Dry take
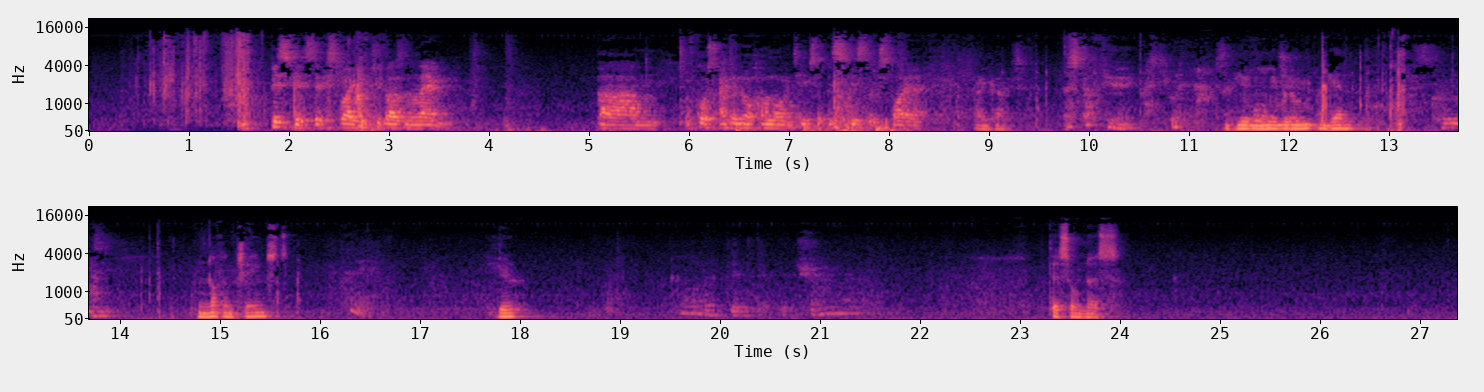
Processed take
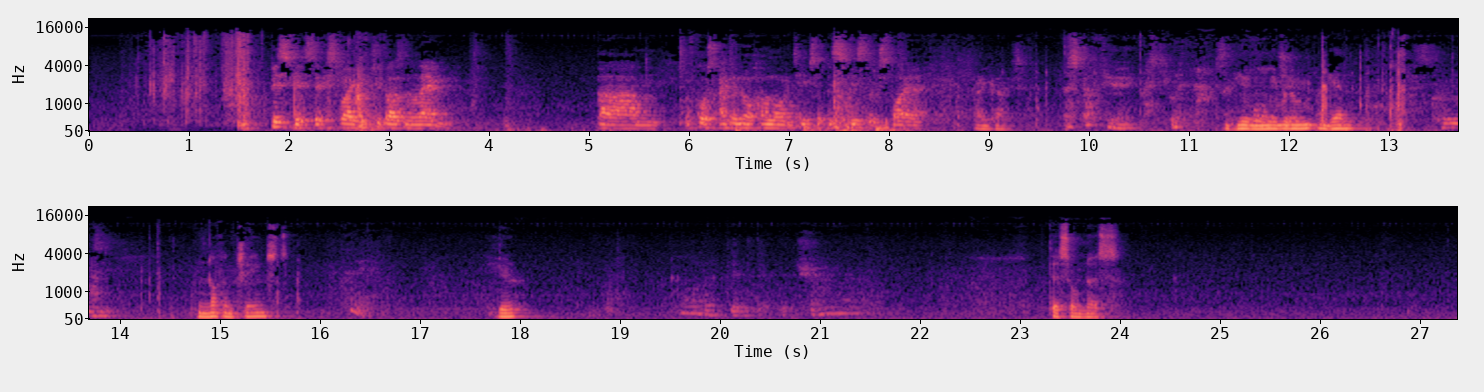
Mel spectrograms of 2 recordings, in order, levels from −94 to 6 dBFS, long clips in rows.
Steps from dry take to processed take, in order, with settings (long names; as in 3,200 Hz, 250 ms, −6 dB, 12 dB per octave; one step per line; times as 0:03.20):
high-shelf EQ 8,200 Hz +2 dB, from 0:10.33 +11 dB, from 0:12.03 +2.5 dB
